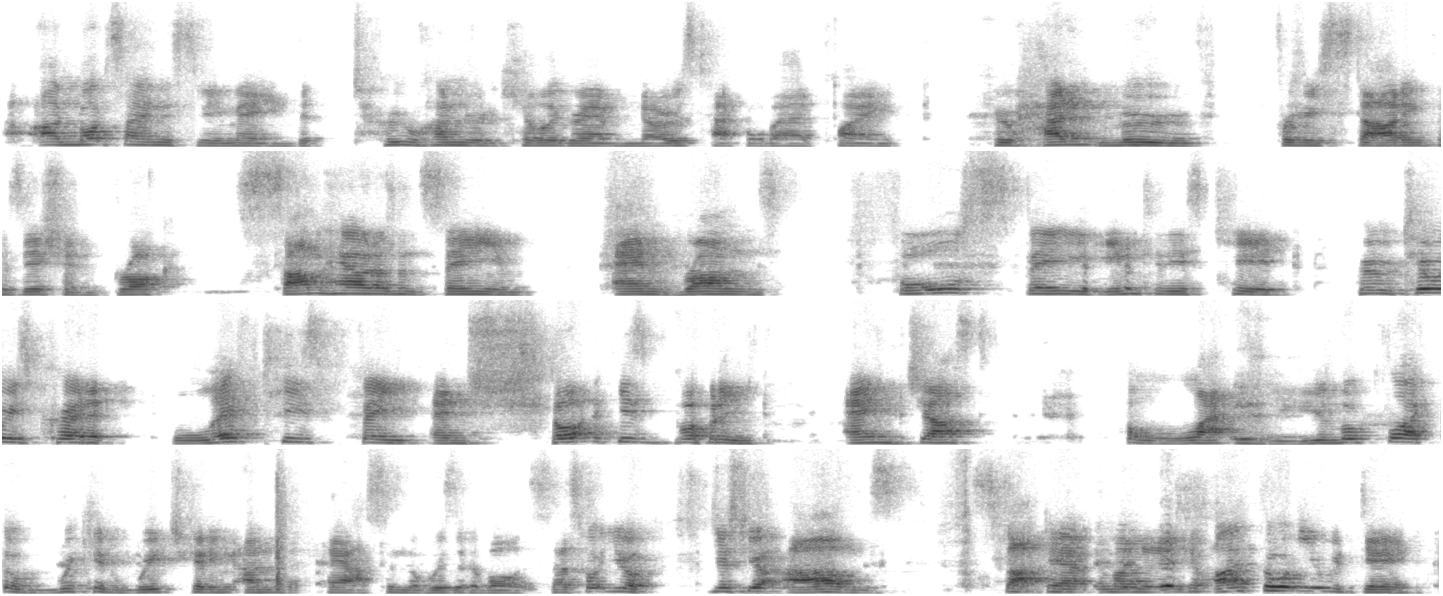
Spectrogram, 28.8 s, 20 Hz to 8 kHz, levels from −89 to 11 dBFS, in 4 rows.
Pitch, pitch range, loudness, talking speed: 150 Hz, 135-180 Hz, -23 LUFS, 165 wpm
